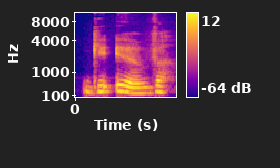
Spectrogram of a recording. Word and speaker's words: give: In this word, we have a vowel and then a consonant and then an E, but the vowel is making a short sound. It's saying I.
